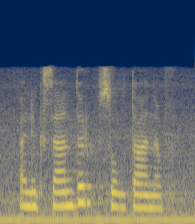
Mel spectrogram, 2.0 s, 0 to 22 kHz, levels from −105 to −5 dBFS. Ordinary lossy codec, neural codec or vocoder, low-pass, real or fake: AAC, 48 kbps; none; 7.2 kHz; real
